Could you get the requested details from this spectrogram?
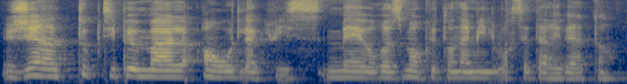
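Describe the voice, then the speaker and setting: A woman voicing a brave, protective father chamois in a storybook reading, firm and loud. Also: fairly low pitch, fairly even intonation, quick pace, close to an everyday voice. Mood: relieved.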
